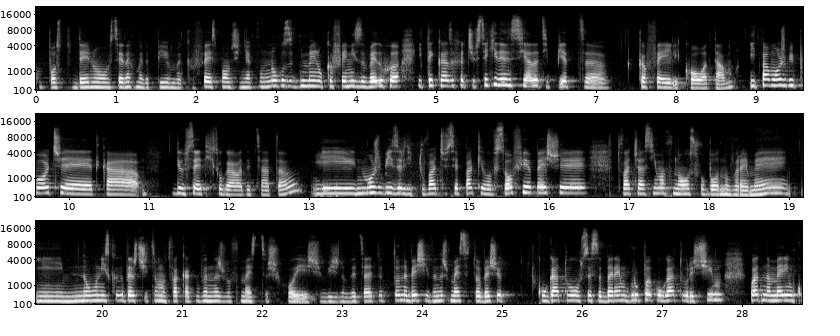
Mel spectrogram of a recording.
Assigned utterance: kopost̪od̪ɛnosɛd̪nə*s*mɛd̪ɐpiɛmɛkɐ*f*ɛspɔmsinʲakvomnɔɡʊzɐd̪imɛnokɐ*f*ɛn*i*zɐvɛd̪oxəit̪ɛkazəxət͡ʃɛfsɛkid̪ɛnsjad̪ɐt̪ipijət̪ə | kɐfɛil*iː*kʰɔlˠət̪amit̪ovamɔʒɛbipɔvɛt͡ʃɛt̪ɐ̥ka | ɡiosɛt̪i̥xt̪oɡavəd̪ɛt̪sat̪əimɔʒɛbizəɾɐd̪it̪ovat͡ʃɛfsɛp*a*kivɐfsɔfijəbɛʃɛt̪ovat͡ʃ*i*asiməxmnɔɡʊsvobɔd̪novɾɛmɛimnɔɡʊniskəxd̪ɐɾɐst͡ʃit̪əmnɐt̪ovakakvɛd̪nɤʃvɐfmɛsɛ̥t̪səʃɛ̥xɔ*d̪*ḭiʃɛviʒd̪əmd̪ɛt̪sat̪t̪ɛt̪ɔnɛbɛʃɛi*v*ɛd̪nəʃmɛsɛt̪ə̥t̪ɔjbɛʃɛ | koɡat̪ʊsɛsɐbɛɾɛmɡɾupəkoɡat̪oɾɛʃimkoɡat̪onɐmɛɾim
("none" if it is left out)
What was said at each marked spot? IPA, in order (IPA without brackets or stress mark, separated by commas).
x, f, f, i, i, a, ɛ, d̪, v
